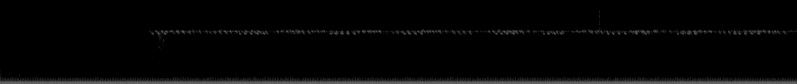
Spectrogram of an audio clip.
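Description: A cricket chirps in a continuous high, shimmering trill of rapid pulses, its way of talking to other crickets. A deep steady hum sits underneath throughout.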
